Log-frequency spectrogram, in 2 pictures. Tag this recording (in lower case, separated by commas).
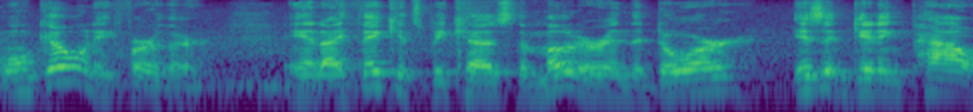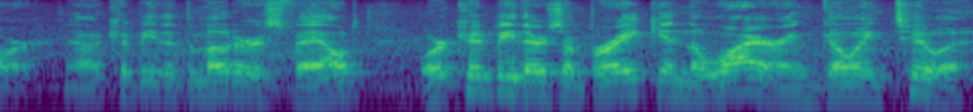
speech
